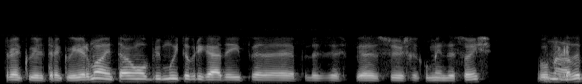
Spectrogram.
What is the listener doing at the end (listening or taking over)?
listening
